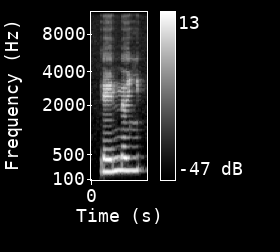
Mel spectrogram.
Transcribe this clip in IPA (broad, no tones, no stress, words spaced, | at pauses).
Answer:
ɾenəʎ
